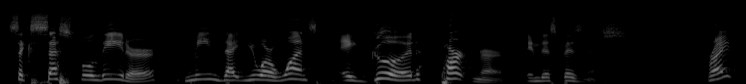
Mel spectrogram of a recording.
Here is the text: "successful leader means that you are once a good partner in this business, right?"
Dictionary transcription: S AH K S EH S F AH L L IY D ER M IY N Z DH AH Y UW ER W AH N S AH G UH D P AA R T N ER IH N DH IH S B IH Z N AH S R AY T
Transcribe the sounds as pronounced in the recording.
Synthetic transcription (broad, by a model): S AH K S EH S F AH L L IY D ER M IY N Z DH AH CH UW ER W AH N S AH G UH D P AA R T N ER IH N DH IH S B IH Z N AH S R AY T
